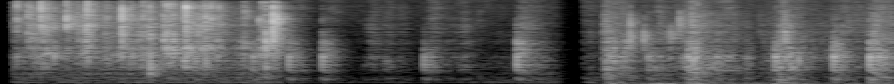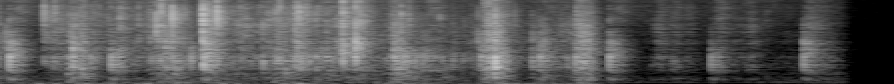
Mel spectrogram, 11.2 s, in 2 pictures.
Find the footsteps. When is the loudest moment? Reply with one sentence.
The loudest moment of the footsteps is at 9 seconds.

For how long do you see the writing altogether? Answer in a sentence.
You can hear the writing for 10 seconds altogether.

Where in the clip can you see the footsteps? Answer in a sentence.
You can hear the footsteps from 3.8 to 9.3 s.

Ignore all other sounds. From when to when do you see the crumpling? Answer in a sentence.
The crumpling can be heard from 0.1 to 1.8 s and from 5.8 to 8.0 s.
